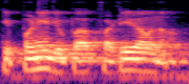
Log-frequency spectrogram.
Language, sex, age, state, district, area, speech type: Goan Konkani, male, 30-45, Goa, Bardez, urban, spontaneous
